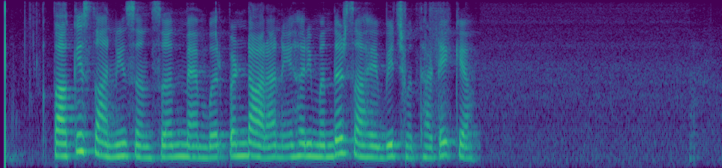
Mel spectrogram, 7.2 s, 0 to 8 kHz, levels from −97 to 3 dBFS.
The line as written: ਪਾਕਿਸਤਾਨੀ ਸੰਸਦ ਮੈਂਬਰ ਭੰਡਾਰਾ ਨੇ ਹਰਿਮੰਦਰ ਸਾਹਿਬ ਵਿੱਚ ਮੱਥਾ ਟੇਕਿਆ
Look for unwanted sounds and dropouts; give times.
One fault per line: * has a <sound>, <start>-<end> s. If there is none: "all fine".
all fine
